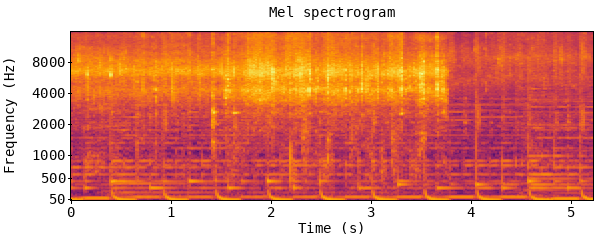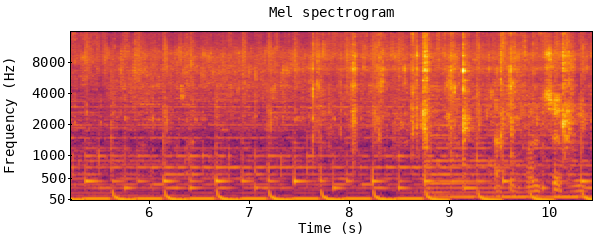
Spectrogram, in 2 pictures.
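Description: Chopped onion and green peas frying for poha upma, a continuous loud sizzle with a spatula repeatedly knocking and scraping in a steady rhythm, close by and without speech.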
